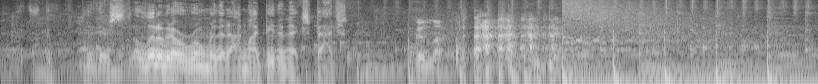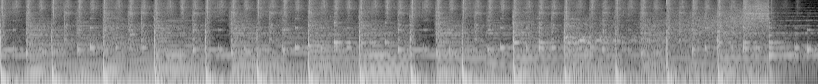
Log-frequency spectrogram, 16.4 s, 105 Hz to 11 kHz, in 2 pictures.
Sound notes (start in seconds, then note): 4.5 laughter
